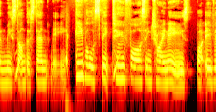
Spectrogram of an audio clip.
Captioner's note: Mandarin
